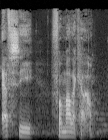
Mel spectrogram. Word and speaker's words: Famalicão: So it's spelled, obviously you know how to spell FC, but then it's Famalicão. But it's that, Portuguese A with kind of this tilde over it.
